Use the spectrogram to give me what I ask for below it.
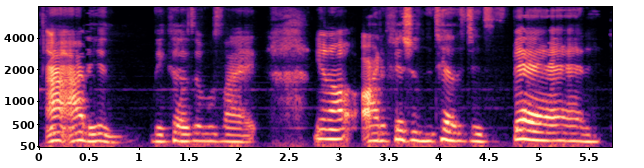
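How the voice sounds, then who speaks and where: Woman, spiritual talk, lowish voice, unhurried, rambling, earnest, laughs often. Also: soft background music. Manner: earnest, storytelling. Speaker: spiritual channel host. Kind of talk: casual spiritual talk about a vision.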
